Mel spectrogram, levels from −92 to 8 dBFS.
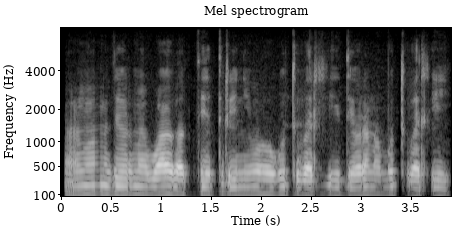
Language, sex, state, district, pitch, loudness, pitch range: Kannada, male, Karnataka, Dharwad, 100 Hz, -19 LUFS, 95-105 Hz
